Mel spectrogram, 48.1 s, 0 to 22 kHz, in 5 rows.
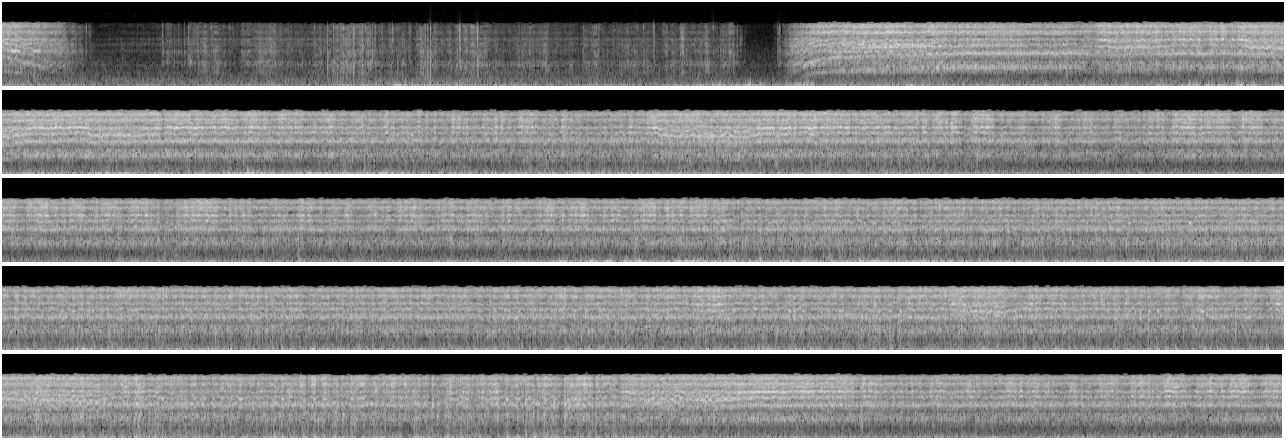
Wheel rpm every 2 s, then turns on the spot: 30, 30, 20, 180, 220, 230, 230, 230, 230, 230, 230, 230, 230, 230, 230, 230, 230, 230, 230, 220, 230, 220, 230, 240.
0-4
